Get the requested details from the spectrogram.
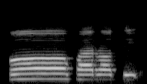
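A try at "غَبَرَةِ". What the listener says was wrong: salah. Orang nggak ada yang panjang.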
